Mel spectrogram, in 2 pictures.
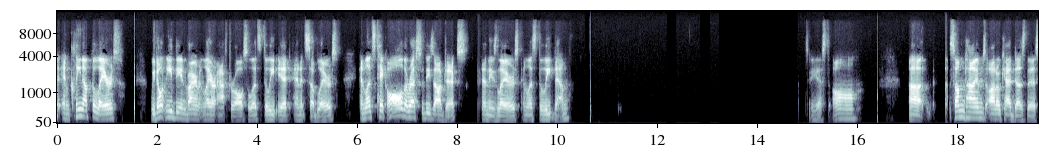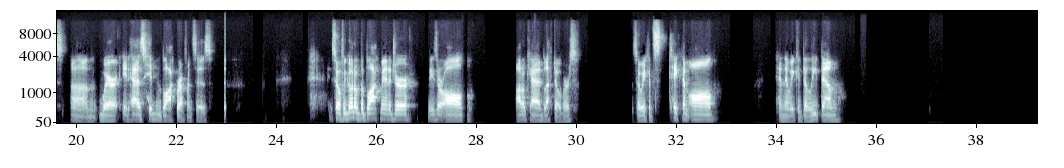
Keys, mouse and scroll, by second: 0.2 right click, 2.5 click, 4.4 click, 6.4 click, 8.6 shift+click, 11.0 click, 13.0 click, 15.4 click, 16.5 F15, 21.1 click, 25.0 click, 27.0 click, 28.3-29.3 scroll, 30.9 click, 32.3 shift+click, 35.9 click, 38.9 click.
